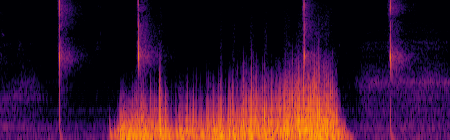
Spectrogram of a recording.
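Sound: hand clapping a rhythm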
